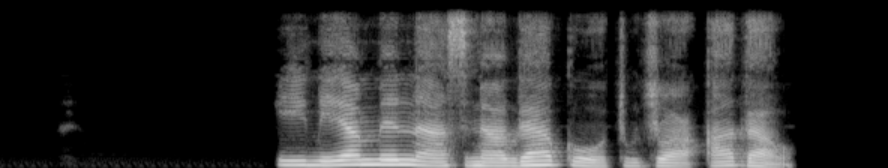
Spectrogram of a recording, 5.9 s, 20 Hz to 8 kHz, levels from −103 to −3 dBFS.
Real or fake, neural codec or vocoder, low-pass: fake; codec, 16 kHz, 0.5 kbps, FunCodec, trained on LibriTTS, 25 frames a second; 7.2 kHz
